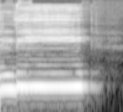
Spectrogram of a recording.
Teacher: یا مدہ کو ہم حرکتین مقدار دیر لگا کر کھینچتے ہیں، مطلب 2 سیکنڈ کھینچتے ہیں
